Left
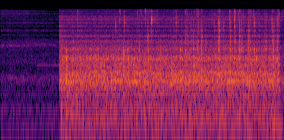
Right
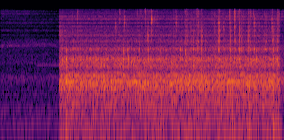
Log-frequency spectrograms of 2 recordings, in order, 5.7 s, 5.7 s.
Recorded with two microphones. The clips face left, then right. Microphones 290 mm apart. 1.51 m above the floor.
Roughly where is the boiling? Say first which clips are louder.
Right 2 dB; right.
